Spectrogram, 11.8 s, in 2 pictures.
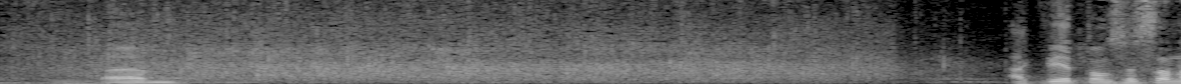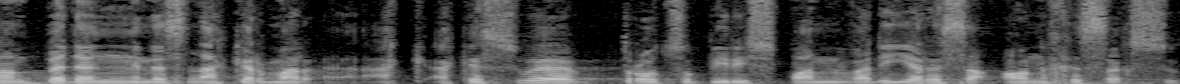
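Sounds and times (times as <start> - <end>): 
audience hand clapping: 0.0 - 5.0
speech: 0.5 - 1.1, 5.0 - 11.7.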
